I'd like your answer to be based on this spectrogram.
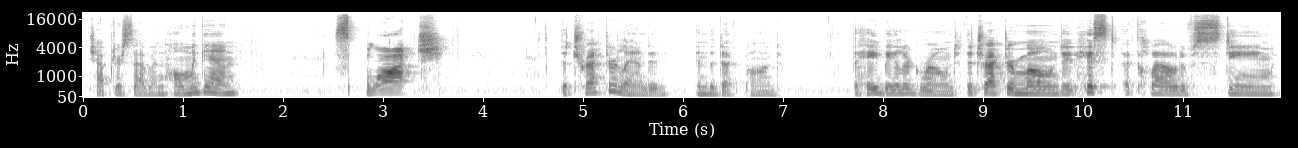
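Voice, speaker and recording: Female children's storyteller: bright voice, unhurried, dramatic, expressive read-aloud. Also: on the low side. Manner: dramatic, deliberate phrasing.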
